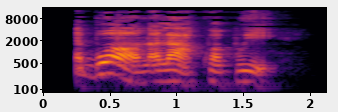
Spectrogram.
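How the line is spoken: Exclaimed. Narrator (Italian): esclama Andrea

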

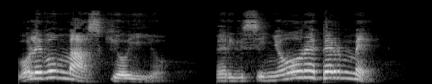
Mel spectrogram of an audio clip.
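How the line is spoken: Resentful exclamation. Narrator (Italian): esclama risentito Filippo

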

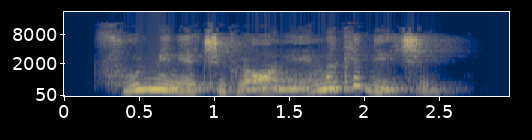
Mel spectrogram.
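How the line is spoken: Exclaimed. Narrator (Italian): esclama

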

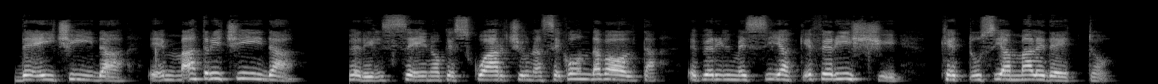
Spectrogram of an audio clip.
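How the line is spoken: Anguished scream. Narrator (Italian): la misera, colpita dal figlio con un calcio brutale all'inguine, stramazza gridando

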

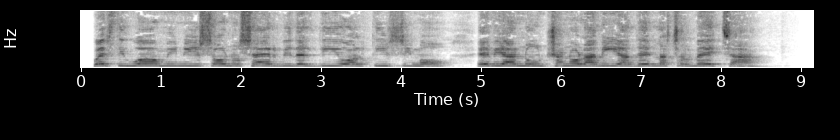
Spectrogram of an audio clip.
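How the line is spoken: Shouting. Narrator (Italian): gridando

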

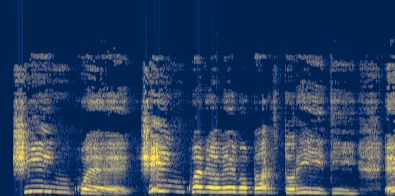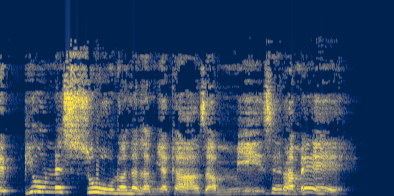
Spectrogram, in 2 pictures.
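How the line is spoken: Hysterical screaming. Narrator (Italian): urla istericamente

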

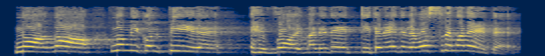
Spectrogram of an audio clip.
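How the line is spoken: Yelling. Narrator (Italian): L'uomo ... urlando

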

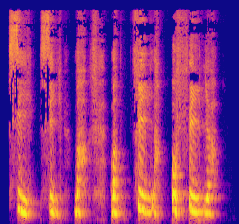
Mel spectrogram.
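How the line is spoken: Moaning. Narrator (Italian): Ella geme

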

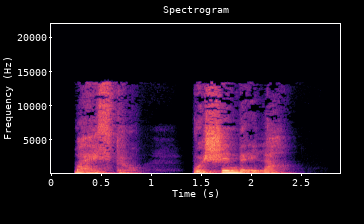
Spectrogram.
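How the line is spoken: Quiet question. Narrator (Italian): Marta chiede sottovoce

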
